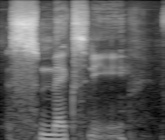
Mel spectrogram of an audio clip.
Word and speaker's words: smxne: Follow her, not like she needs more followers, is S-M-X-N-E. So, how do you pronounce that? – I pronounce it as Smexney.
